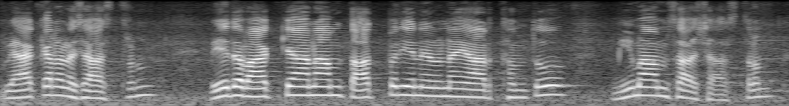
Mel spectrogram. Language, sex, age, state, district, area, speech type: Sanskrit, male, 45-60, Karnataka, Shimoga, rural, spontaneous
